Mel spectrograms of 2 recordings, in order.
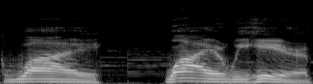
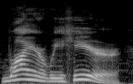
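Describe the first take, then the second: First: It is said in a deep, existential way. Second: It is said in a plain, casual way.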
